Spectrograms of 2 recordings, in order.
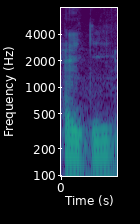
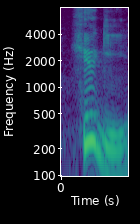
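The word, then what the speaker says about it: hygge: basically American's version of Hagee, or Hughie, as I learned how to pronounce it. Huga, something like that. Somewhere in that realm.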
